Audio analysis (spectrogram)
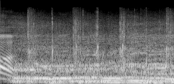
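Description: Rhythmic clapping at an Ethiopian Orthodox Meskel celebration, steady hand claps under a loud crowd singing and cheering.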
